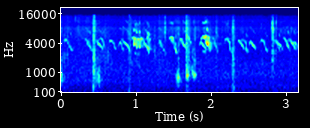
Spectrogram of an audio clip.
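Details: Hen leading five chicks outdoors to search for food; rapid high, thin descending peeps from the chicks fill the clip, with a few short, low clucks and sharp clicks from the foraging hen.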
